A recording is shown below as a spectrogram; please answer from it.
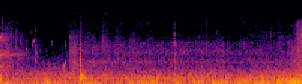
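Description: Low, uneven rumble of wind on the microphone as the kayak sits on open water, with one light knock about a second in.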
